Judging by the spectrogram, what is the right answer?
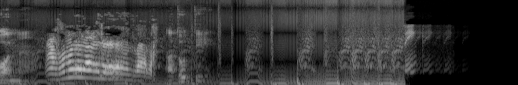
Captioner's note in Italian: murloc sound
